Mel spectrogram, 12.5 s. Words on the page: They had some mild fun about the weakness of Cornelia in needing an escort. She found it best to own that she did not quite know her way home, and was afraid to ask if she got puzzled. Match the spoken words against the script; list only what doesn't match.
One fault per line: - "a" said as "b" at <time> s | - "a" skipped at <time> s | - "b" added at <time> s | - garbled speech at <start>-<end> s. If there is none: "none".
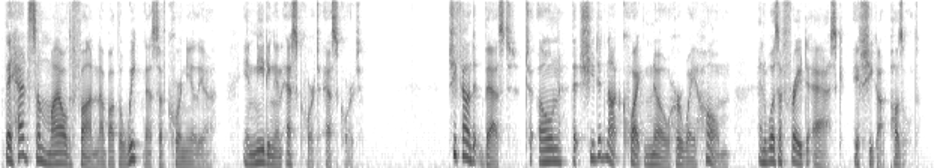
- "escort" added at 4.3 s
